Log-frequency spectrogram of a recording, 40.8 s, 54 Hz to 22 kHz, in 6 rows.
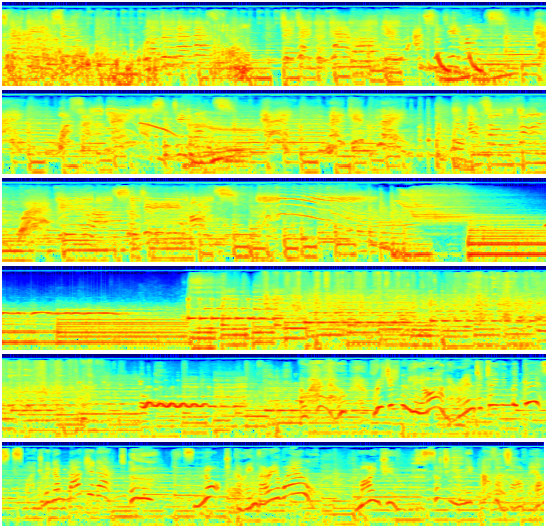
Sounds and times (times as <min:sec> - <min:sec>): Music: 0:00.0 - 0:40.7.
